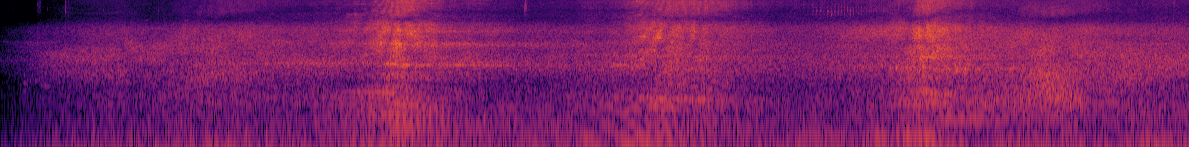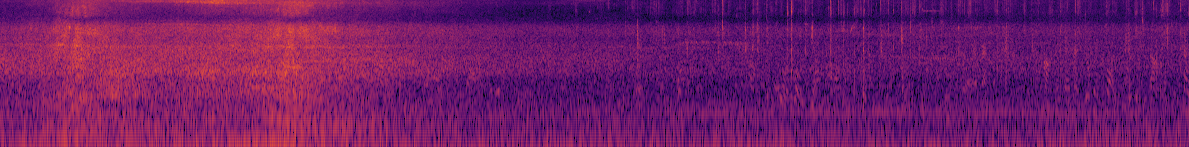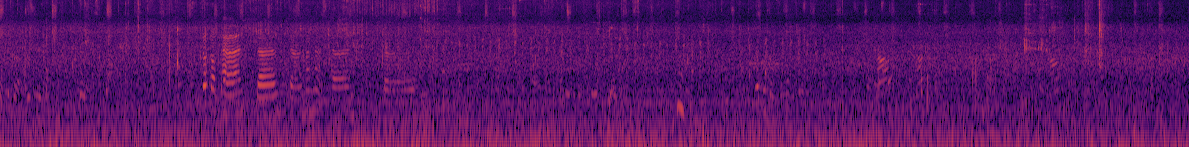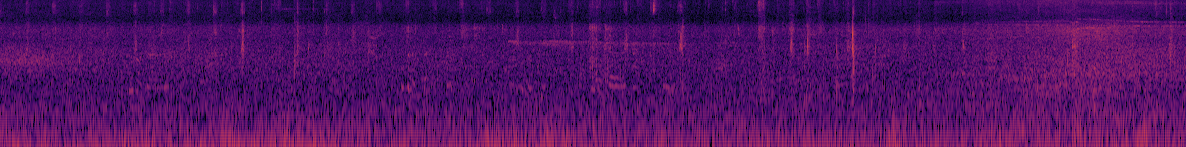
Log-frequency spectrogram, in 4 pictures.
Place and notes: Sec., Xinhai Rd., Da'an Dist. - Walking on the road
Walking across the road, Then go into the convenience store
Taipei City, Taiwan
